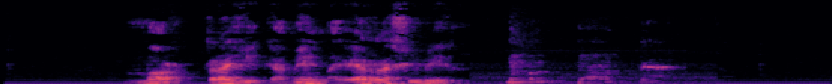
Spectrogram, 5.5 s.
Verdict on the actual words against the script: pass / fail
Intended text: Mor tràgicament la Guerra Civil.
pass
